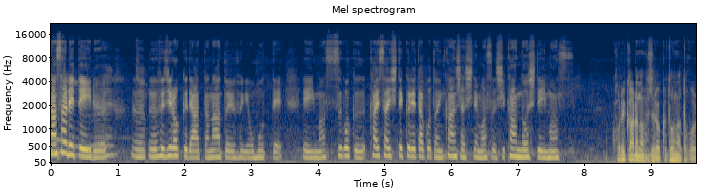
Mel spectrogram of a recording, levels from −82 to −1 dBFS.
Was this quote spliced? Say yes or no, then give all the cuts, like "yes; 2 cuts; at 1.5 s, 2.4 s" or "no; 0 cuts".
yes; 1 cut; at 1.4 s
